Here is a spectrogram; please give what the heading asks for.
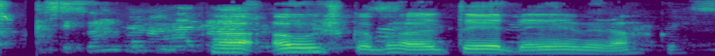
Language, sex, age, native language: Icelandic, male, 13, Icelandic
